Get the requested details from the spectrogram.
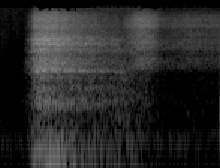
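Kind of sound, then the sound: human body sound, heavy breathing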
